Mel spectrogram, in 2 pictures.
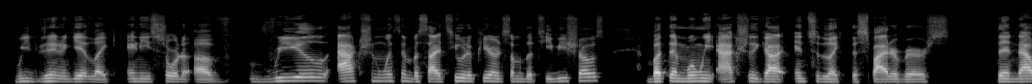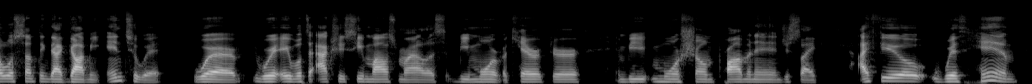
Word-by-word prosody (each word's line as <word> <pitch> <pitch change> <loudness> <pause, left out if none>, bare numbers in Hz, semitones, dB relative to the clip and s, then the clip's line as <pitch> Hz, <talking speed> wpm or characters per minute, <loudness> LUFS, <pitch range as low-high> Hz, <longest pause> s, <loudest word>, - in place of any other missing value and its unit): we 140 +2 -5
didn't 135 -1 -2
get, 135 -1 +1
like, 115 -2 -2
any 135 0 -4
sort 130 -1 -2
of 115 0 -1 0.2
real 160 +7 -1
action 155 +2 +4
with 160 +1 -7
him 160 -3 -5
besides 135 -1 +2
he 160 - -3
would 155 - +2
appear 145 0 -1
in 135 - -5
some 135 +2 -5
of 130 - -10
the 115 - -2
TV 140 +4 -6
shows, 175 +2 -2 0.4
but 140 0 +8
then 145 -3 +4
when 145 +1 +2
we 145 -1 0
actually 145 -3 +3
got 130 -1 +6
into, 140 +1 -5
like, 115 -3 0
the 115 - -3
Spider-Verse, 115 0 +2 0.5
then 135 -2 +3
that 135 0 +7
was 135 0 -1
something 135 -1 -5
that 120 -2 +3
got 115 -1 +6
me 110 -2 -12
into 145 -5 -5
it 105 -1 -7 0.3
where 115 -3 +3
we're 135 0 +2
able 130 0 0
to - - -6
actually 125 +1 +1
see 130 +2 -6
Miles 120 -1 0
Morales 110 -1 -4
be 120 -1 -5
more 120 0 -2
of 110 - -10
a 100 - -10
character 115 0 -2 0.3
and 115 0 -15
be 125 0 -4
more 125 -2 -5
shown 120 -1 -5
prominent, 115 0 0
and 110 0 -14
just, 115 +1 -15
like 100 -1 -5 0.4
I - - +4
feel 150 -3 +1
with 135 +1 0
him, 155 -8 -3
130 Hz, 190 wpm, -25 LUFS, 120-140 Hz, 0.5 s, but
